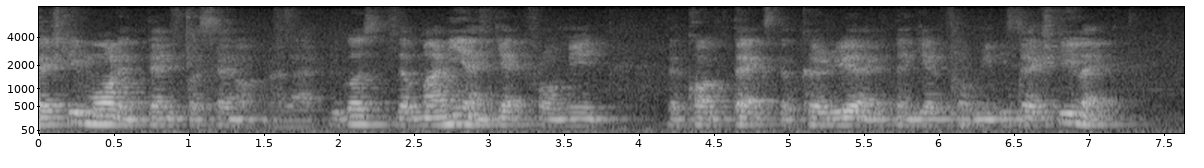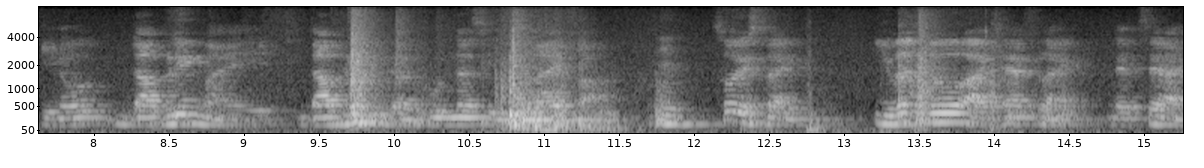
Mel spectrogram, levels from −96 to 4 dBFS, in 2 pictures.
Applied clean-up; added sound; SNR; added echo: none; none; none; none.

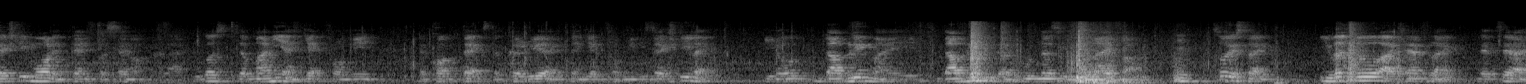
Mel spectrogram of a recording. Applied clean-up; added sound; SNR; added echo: none; Rain; 16 dB; none.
